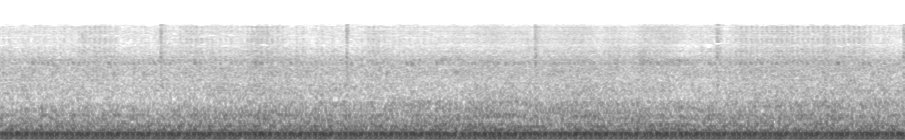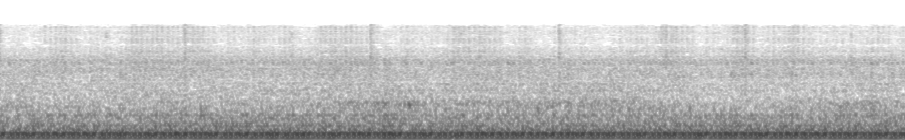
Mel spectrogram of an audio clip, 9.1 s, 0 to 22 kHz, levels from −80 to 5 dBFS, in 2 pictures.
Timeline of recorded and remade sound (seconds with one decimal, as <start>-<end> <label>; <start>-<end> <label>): 0.0-2.2 recorded; 2.2-3.5 remade; 3.5-9.1 recorded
